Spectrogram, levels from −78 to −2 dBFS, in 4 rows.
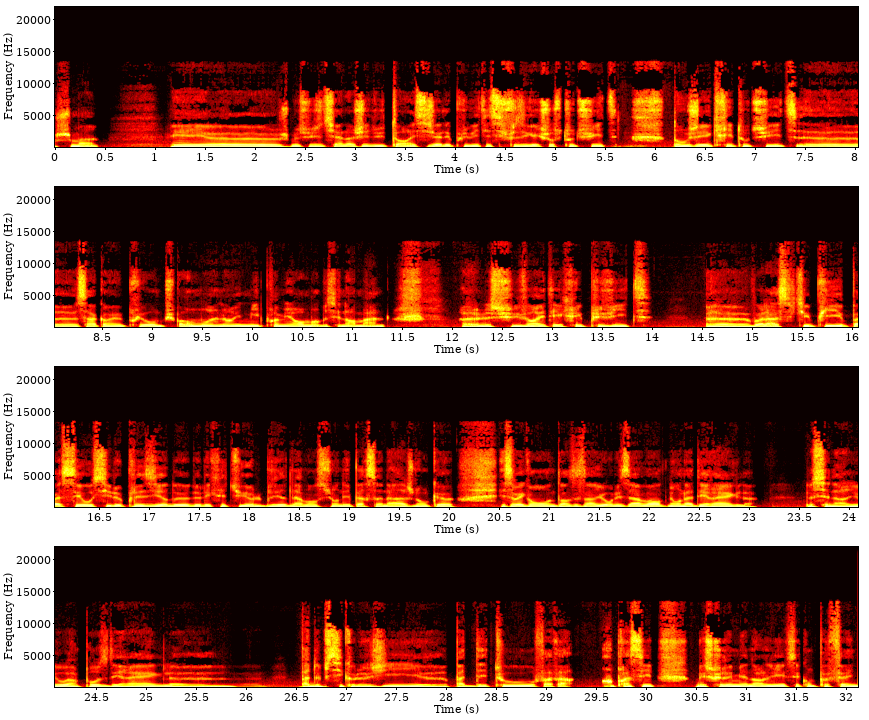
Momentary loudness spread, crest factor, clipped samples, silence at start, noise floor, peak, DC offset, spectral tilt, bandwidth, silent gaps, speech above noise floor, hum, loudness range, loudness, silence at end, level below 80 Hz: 6 LU; 10 dB; under 0.1%; 0 s; -44 dBFS; -2 dBFS; under 0.1%; -5.5 dB/octave; 14 kHz; none; 33 dB; none; 2 LU; -12 LUFS; 0 s; -26 dBFS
